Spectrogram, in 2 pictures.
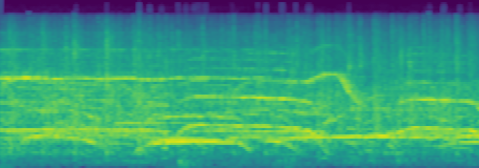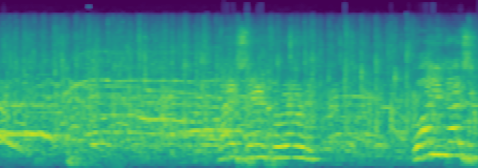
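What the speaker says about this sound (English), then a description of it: "While you guys are clapping" Audience clapping and cheering at an outdoor festival singing contest, a steady loud wash of applause with crowd noise, while a voice speaks over it through much of the stretch.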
